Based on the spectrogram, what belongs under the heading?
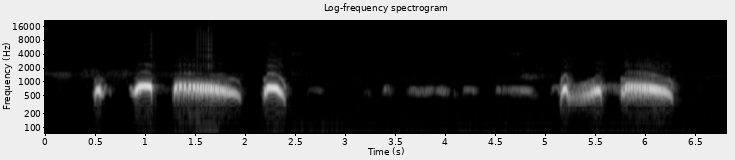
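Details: Lure call of a spotted dove for stimulating other doves: short hoots and a long, rolling, falling coo, a quiet stretch with faint murmurs, then another paired hoot and long vibrating coo.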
